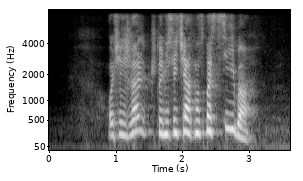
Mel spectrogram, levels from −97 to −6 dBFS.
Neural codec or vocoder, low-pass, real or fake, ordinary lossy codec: codec, 16 kHz in and 24 kHz out, 1.1 kbps, FireRedTTS-2 codec; 7.2 kHz; fake; none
